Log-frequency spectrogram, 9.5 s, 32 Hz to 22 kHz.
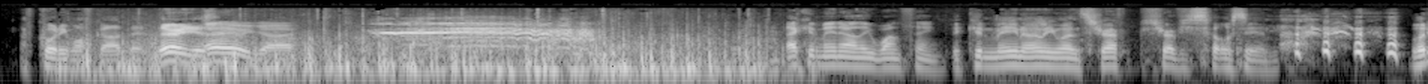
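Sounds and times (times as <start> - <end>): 
rapid clatter of horse hooves: 0.2 - 5.8
speech: 0.3 - 2.3, 5.2 - 9.5
loud horse whinny: 2.1 - 5.2
laughter: 8.5 - 9.5.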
